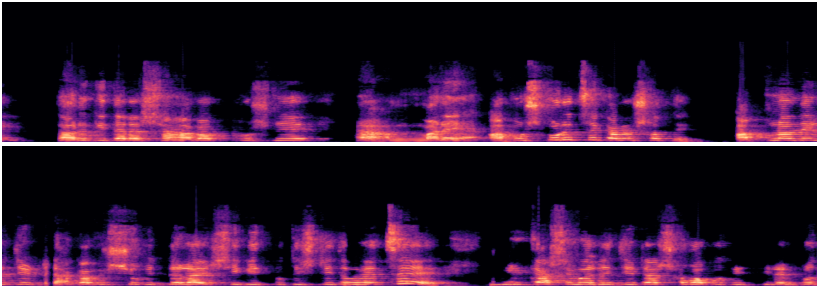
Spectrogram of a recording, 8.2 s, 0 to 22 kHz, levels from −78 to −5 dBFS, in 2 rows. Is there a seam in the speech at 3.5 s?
yes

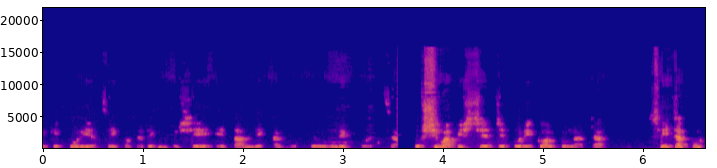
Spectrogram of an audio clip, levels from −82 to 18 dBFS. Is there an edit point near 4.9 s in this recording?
no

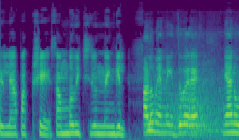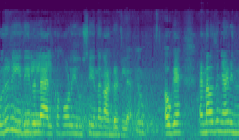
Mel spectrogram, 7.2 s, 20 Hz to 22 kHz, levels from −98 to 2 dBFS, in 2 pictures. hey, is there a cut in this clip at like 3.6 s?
no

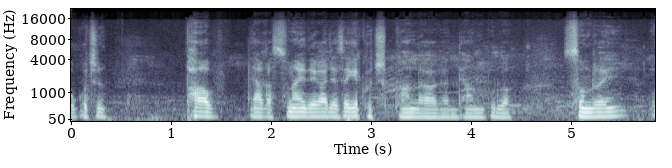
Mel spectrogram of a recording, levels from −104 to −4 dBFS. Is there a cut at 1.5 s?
no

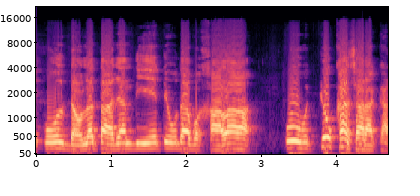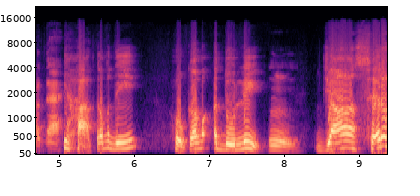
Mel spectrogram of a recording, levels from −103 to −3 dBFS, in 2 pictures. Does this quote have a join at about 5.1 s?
yes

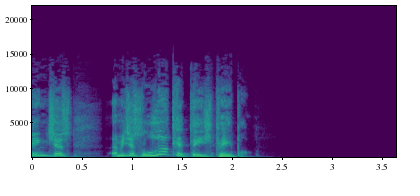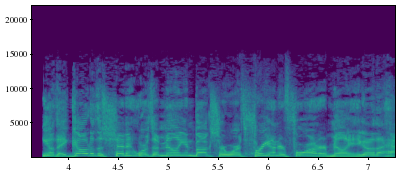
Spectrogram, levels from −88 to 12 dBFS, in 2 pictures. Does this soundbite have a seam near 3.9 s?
yes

